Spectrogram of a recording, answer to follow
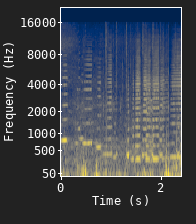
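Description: Accordion playing a short melodic run of quick notes, each note steady in pitch with a reedy, overtone-rich tone.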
